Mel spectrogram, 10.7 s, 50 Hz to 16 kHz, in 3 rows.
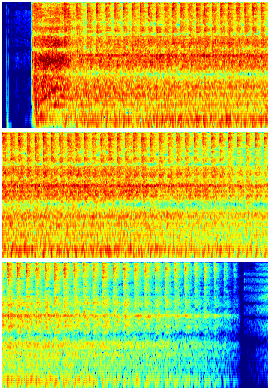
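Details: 1990 Cub Cadet 1882 Super Garden Tractor, Kohler M18 twin: cranks, catches, then lumpy uneven putter that sags and slows before shutting off; very rough start, cause not confirmed, later addressed via muffler repair, new air filter, corroded plugs and stale watery gas replaced.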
